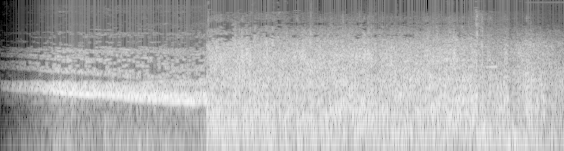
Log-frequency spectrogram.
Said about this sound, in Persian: به دنبال ادامه حملات موشکی از سمت غزه به اسرائیل، ظهر روز دوشنبه صدای آژیر در مناطق مختلفی از شهر تل آویو به گوش رسید و ویدیوهایی در شبکه اجتماعی از انفجار دست کم یک موشک در اطراف فرودگاه بن گوریون این شهر منتشر شد.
